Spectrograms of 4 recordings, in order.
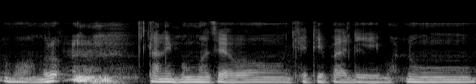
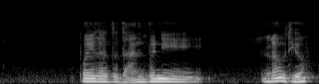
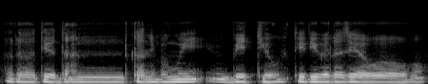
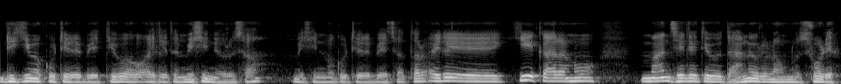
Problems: background conversations at intervals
